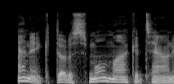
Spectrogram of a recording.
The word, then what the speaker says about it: Alnwick: Anic dot, a small market town in Northland, spelled Aln Wic K, but pronounced Anic.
